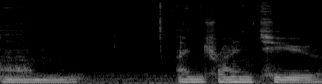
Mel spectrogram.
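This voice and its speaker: Very slowly, a man speaks in a fairly low pitch with a dark, mellow tone and a somewhat breathy quality. Audible room echo surrounds his voice. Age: old. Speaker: poet and author. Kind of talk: casual talk to camera before poetry reading. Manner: soft-spoken; hesitant, many fillers.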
